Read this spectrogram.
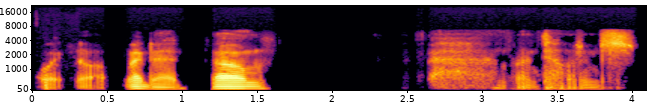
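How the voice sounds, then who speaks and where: A man narrating a tabletop game as game master, relaxed and quick to laugh. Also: deep voice, creaky, no echo, dull audio.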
